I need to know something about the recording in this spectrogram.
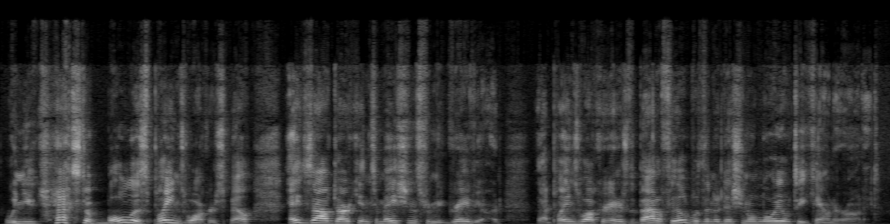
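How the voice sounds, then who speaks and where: An excited young man, a little hoarse from losing his voice, chatting casually about new cards with lots of fillers. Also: fairly high pitch, fairly quick. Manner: enthusiastic, talkative, fillers and laughs. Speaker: card game video host.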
